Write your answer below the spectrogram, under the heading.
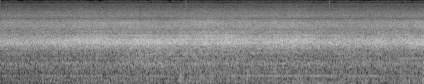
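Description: Jet airliner engines running steadily: a continuous hiss with a faint whine, holding level without rising or falling.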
